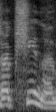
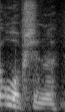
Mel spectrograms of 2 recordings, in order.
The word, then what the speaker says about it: община: Община только в слове, когда палата общин считается в парламенте в Британии. А в остальном случае ударение на «и», на второй слог.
